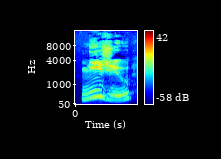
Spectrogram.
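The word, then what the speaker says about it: NiziU: an interesting contrast there Neu n i z i u meant to be pronounced kind of like a need you their fandom name is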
